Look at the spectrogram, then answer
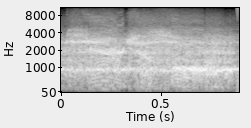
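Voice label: Russian speech, Ka-50 Wingman; DCS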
